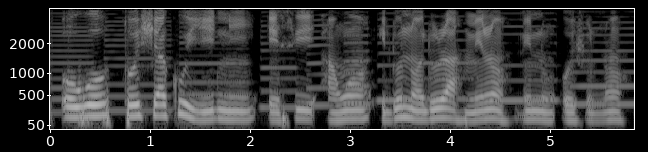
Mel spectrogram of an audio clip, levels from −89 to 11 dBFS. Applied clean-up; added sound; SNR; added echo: none; Wind instrument, woodwind instrument; 18 dB; none.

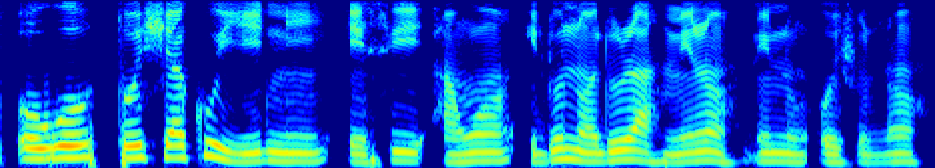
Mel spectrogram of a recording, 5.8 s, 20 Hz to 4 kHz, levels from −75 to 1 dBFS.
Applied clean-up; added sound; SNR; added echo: neural mask model Resemble Enhance denoiser.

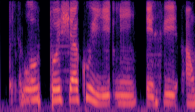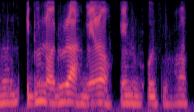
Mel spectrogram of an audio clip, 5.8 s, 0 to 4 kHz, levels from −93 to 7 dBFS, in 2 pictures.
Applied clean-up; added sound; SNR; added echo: neural diffusion model UNIVERSE++.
